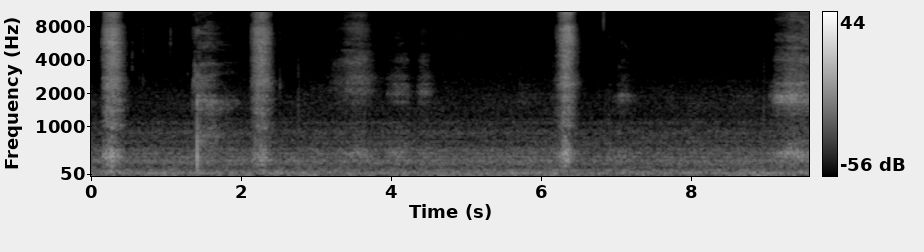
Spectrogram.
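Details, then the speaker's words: Sneezing bout during flu, with an itchy nose: four sharp, hissing sneezes with short gaps between them, over steady room noise. "Ew. Oh. Ew. Oh, my nose is so itchy."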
